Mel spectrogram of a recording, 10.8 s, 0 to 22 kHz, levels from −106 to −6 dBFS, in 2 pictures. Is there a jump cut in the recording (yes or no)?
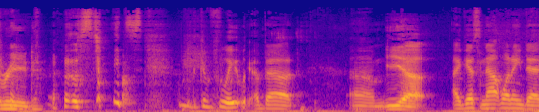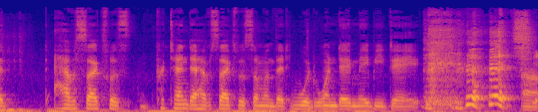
yes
